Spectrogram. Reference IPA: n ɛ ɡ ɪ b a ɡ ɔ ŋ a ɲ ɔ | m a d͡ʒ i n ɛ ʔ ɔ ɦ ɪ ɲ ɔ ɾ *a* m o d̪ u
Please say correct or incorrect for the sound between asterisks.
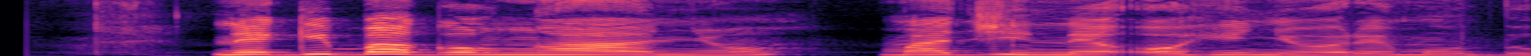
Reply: incorrect: ɛ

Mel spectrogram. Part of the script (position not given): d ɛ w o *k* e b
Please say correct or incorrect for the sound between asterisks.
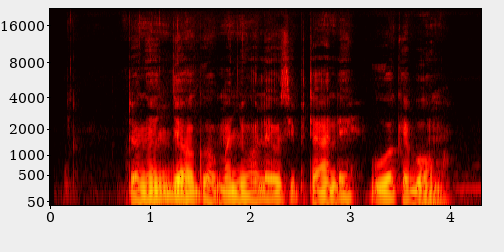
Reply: correct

